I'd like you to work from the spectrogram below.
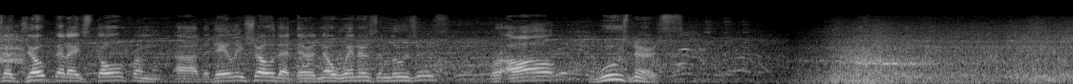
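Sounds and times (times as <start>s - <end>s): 
speech: 0.0s - 6.8s
commuter train rumbling on rails: 8.1s - 10.7s.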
